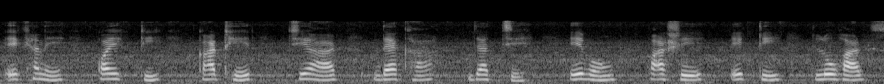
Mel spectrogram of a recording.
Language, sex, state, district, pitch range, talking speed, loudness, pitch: Bengali, female, West Bengal, North 24 Parganas, 205-230 Hz, 75 wpm, -18 LUFS, 210 Hz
